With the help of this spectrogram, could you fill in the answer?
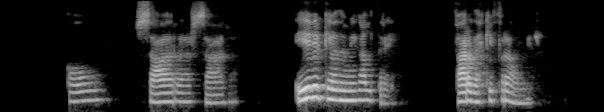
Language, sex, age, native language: Icelandic, female, 30-39, Icelandic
